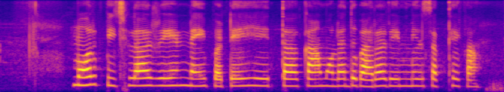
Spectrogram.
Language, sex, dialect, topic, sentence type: Chhattisgarhi, female, Western/Budati/Khatahi, banking, question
